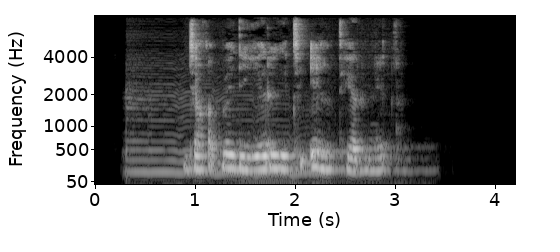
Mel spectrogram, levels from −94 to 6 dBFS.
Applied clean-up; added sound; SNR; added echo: none; Electric guitar; 19 dB; reverberation time 0.2 s.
